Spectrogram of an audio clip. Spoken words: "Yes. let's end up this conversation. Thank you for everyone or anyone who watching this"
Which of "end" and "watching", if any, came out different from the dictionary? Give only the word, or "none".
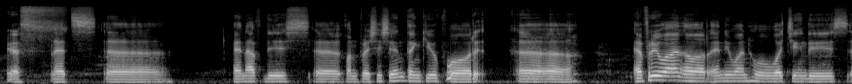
end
